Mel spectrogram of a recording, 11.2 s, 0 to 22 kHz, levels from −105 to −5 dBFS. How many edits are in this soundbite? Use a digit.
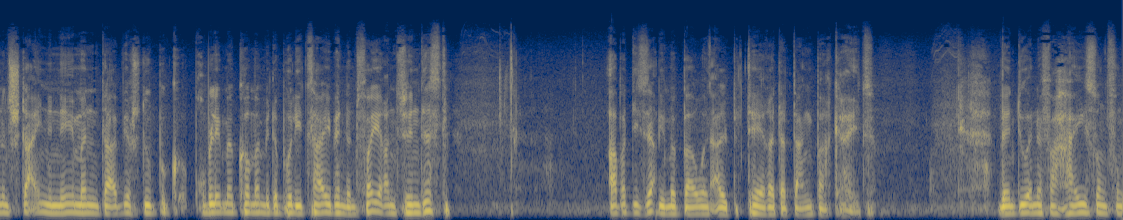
3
